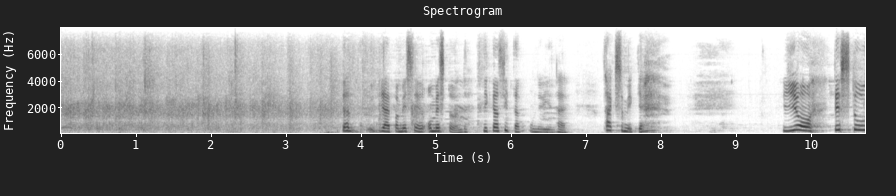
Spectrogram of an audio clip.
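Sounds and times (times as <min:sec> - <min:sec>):
audience applause: 0:00.0 - 0:04.9
speech: 0:03.8 - 0:08.1, 0:09.6 - 0:10.7.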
